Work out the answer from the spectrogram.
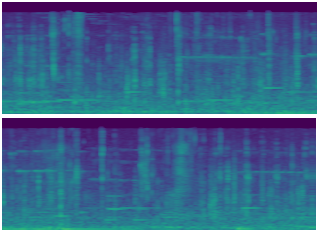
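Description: Close-miked eating of saucy noodles: wet chewing, smacking and quick mouth clicks, over light background music.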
